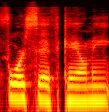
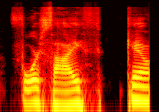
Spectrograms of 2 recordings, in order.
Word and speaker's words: Forsyth: She keeps pronouncing it wrong, but Forsyth County is actually Forsyth County.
